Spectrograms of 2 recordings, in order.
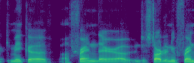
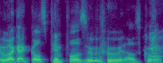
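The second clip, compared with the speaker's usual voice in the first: retold excitement; 4 semitones higher, 4 dB louder than usual. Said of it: "it got me all excited".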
